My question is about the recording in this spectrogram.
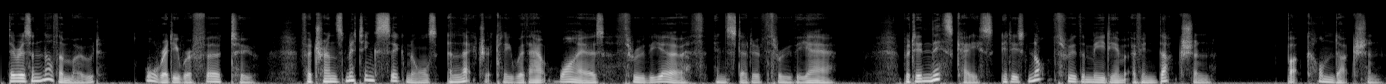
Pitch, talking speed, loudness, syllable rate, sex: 110 Hz, 150 wpm, -20 LUFS, 4.6 syllables/s, male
